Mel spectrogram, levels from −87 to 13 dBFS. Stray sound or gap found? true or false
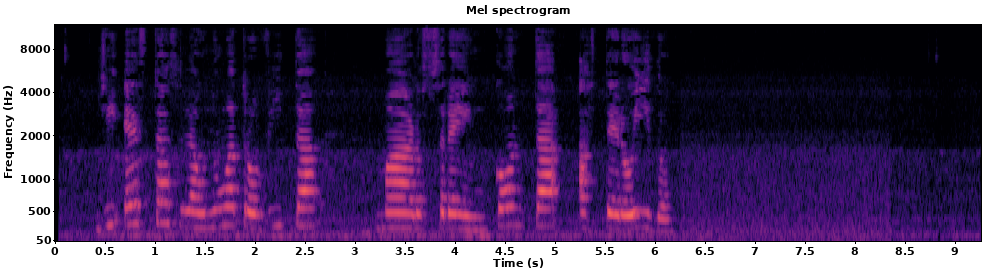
false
